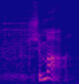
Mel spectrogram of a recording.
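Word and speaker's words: שְׁמַע: is hear or listen which in Hebrew is pronounced shama that's where the prayer gets its name now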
